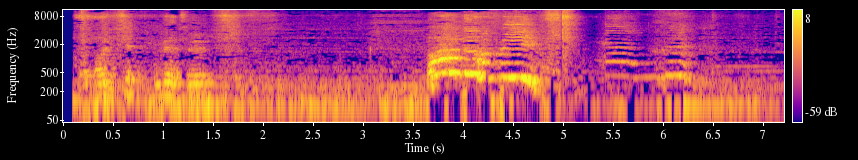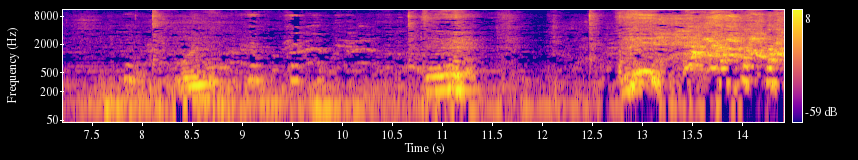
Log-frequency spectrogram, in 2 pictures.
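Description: A man talks and laughs nearby.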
